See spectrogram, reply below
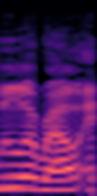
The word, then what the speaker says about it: LuLaRoe: Well, she's taking what happened with LuLaRoe. Did I say it right? – Yeah, but who cares? – Okay. She's taking what happened with LuLaRoe, and she's building backwards to make a mythology.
